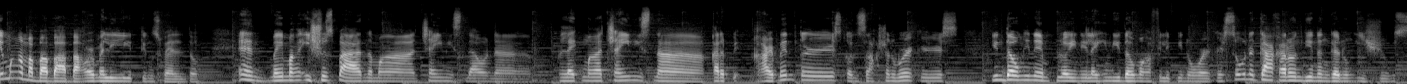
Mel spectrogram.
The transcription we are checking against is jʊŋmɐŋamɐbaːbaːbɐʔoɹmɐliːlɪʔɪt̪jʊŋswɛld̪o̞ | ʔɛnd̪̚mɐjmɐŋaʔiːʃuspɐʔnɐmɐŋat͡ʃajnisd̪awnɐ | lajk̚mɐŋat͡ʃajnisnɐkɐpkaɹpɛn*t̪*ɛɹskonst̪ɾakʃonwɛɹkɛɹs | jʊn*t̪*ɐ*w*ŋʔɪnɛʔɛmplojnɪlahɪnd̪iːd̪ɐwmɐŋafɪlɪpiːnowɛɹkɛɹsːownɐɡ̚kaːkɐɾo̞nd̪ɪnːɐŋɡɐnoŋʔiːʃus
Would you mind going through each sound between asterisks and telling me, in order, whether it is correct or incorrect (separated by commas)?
correct, incorrect, correct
